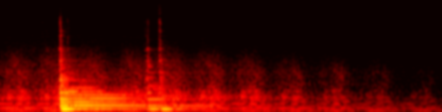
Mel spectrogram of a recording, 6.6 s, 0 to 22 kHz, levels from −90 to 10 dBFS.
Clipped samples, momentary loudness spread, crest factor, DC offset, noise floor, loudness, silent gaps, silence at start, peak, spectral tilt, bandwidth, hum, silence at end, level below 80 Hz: under 0.1%; 27 LU; 22 dB; under 0.1%; -66 dBFS; -28 LUFS; none; 0 s; -10 dBFS; -10 dB/octave; 6 kHz; none; 2.75 s; -58 dBFS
